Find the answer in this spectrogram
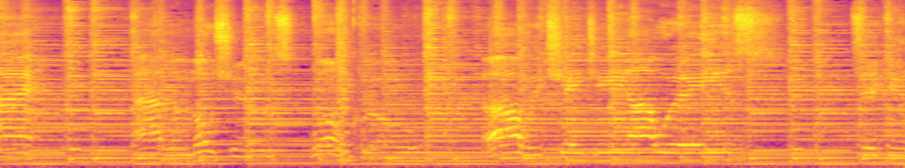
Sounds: Musical instrument, Music, Guitar

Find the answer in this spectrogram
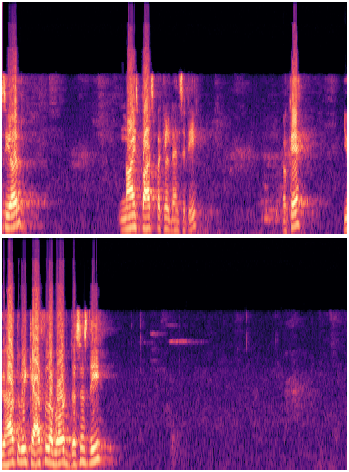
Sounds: Speech

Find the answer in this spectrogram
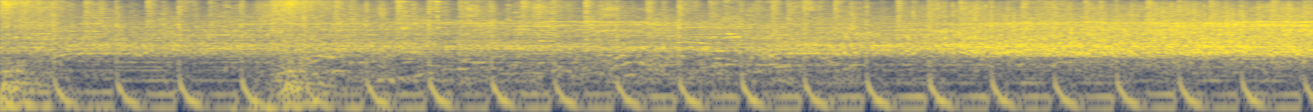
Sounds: Soundtrack music, Disco, Music

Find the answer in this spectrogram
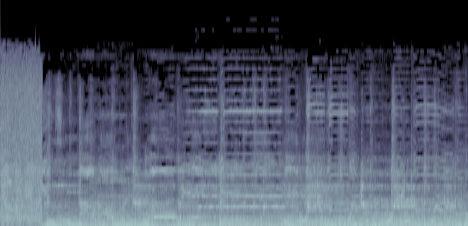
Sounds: Music

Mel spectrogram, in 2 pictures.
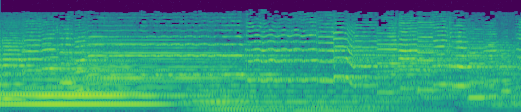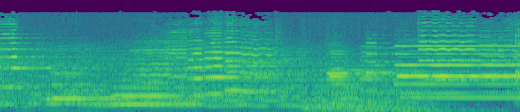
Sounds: Music, fiddle

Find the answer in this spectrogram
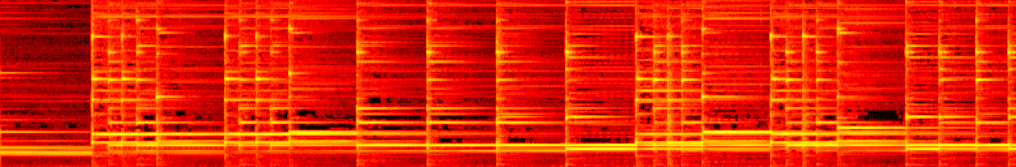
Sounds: playing glockenspiel

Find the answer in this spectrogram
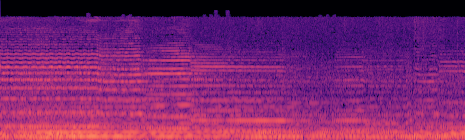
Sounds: Music, Musical instrument, fiddle

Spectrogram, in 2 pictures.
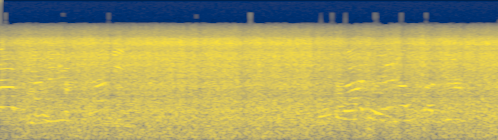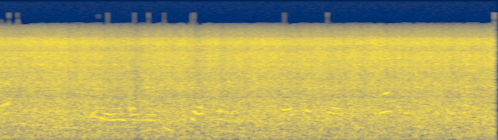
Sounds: Waterfall

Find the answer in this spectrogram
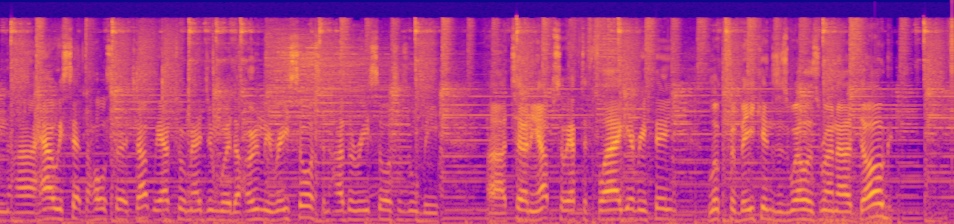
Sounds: Speech, Music

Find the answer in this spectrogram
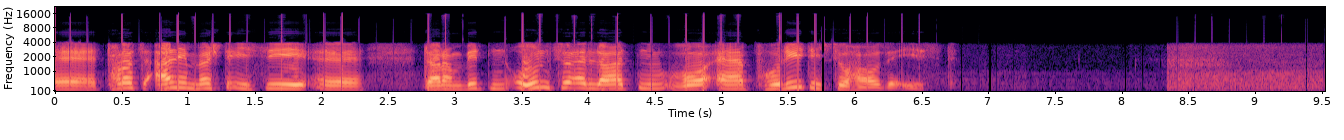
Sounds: Speech

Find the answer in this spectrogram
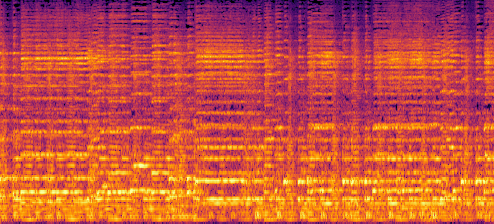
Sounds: Music

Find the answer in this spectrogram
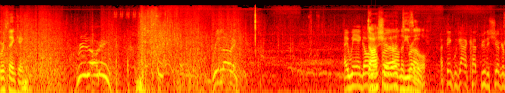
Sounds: Speech, Rain on surface

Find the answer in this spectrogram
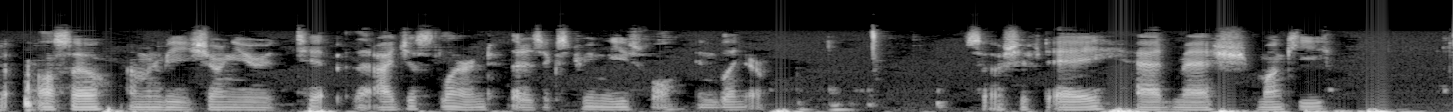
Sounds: Speech

